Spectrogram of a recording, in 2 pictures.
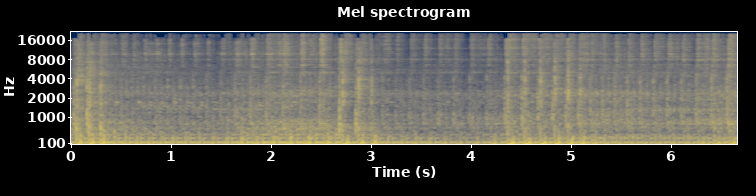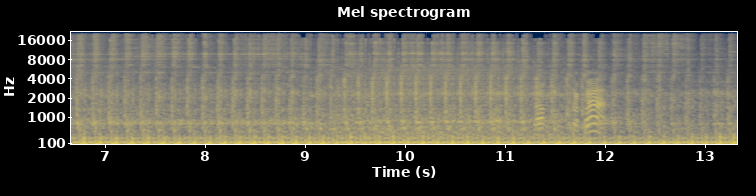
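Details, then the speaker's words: Kubota single-cylinder diesel that shook, reassembled after work with the camshaft removed and valve clearance set: even chugging that revs up cleanly, steady thump without heavy shaking or knocking; vibration on revving clearly less than before. "จากความรู้สึกนะครับตอนที่เร่งทีแรกนะครับกับตอนนี้นะครับมันมันจะสั่นน้อยกว่าแบบเห็นได้ชัดเลยนะครับ"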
